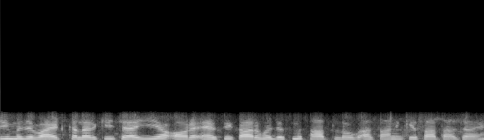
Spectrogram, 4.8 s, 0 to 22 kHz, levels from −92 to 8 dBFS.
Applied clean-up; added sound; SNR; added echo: none; none; none; none.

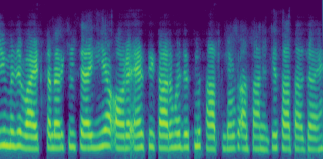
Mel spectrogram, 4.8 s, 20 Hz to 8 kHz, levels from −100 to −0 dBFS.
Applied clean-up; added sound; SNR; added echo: neural mask model Resemble Enhance denoiser.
